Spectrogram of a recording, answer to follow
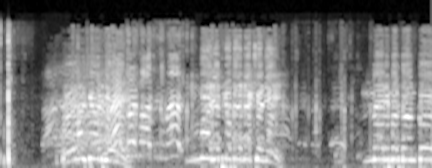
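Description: A single sharp crack of a cricket bat striking a taped tennis ball just after the start, followed by men's voices calling out over the play.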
